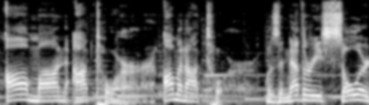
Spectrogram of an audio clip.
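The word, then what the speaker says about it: Amaunator: Pronounced Amon-Ator.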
